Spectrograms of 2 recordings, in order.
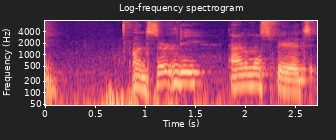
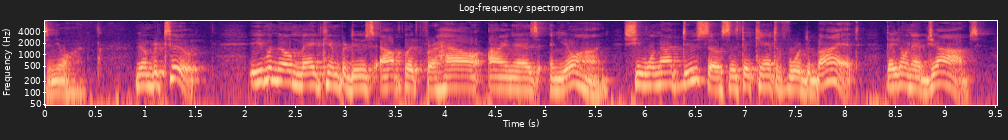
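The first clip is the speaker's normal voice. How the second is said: ordinary delivery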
